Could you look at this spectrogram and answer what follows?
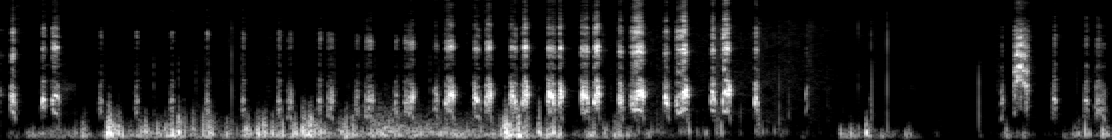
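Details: Female chukar partridge kept as a hunting bird, giving a series of sharp, clucking chuk notes in quick rapid bursts that speed up and cluster, with low rumbling background noise and short gaps of quiet.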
